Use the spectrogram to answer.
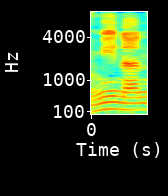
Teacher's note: Coba ditahan lagi nunnya, minan 2 harokat.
